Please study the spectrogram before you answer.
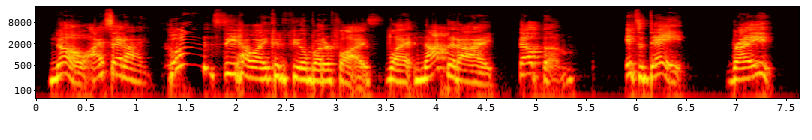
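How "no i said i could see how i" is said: usual speaking voice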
